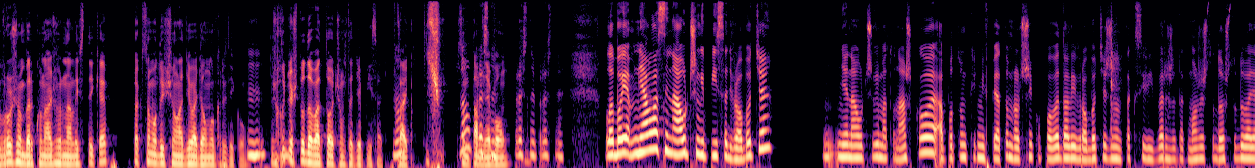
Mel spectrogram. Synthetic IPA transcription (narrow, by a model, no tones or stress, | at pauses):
ʋɾuʒɔmbɛɾkunaʒuɾnalist̪ikɛt̪aksɔmɔd̪iʃjɛlnaɟiʋaɟɛlnuːkɾit̪ikuɦ̩ʒɛxɔcːɛʃt̪ud̪ɔʋat̪ɔɔt͡ʃɔmxtt͡sɛcɛpiːsa̰cnajksnɔmamɾɛɲɛbɔlˠpɾɛsɲɛpɾɛsɲɛ | lɛbɔjamɲaʋlasɲɛnaut͡ʃilipiːsaɟvʋɾɔbɔcɛ | ɲɛnaut͡ʃilimat̪ɔnaʃkɔlɛʔa̰pɔt̪ɔmkɛɟmifpɪat̪ɔmɾɔt͡ʃɲiːkupɔʋɛd̪alivɾɔbɔcɛʒɛnɔt̪aksiʋibɛɾʒɛt̪aɡ̚mʊɔʒɛʃt̪ɔd̪ɔʃt̪ud̪ɔʋaɟ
